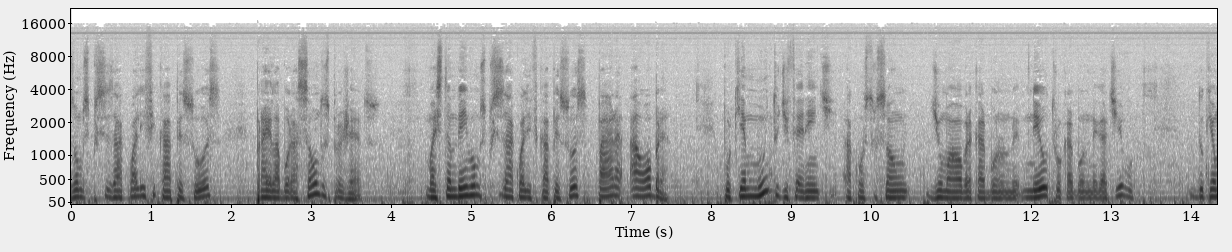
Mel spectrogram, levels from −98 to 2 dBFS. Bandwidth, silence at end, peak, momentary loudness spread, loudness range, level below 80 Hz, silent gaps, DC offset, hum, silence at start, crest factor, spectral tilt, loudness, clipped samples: 16 kHz; 0 s; -4 dBFS; 17 LU; 2 LU; -36 dBFS; none; under 0.1%; none; 0 s; 18 dB; -7 dB/octave; -22 LUFS; under 0.1%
